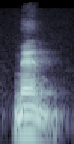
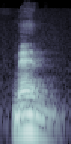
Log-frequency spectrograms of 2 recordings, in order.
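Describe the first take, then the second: No difference in how they are said.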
